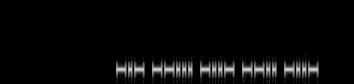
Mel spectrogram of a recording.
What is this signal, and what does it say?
Morse code, heard as a keyed tone, about 40 wpm, 700 Hz. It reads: K7XZX
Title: USA Call Signs - 5 Characters - 4x Character Spacing - 40wpm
